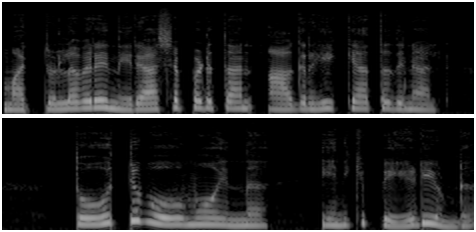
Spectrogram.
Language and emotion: Malayalam, fearful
